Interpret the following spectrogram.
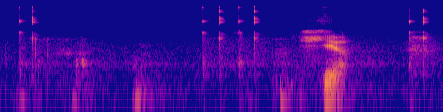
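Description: Computer mouse clicks: a sharp pair about a third of a second in and a quick run of three about two seconds in. A brief vocal sound near the end is the loudest thing.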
